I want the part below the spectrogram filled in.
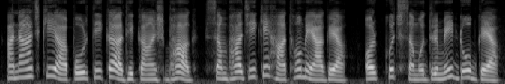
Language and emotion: Hindi, neutral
